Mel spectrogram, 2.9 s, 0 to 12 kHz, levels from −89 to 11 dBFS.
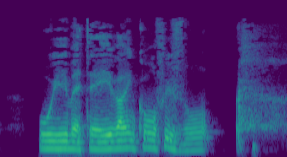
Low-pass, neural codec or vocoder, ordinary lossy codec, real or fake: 10.8 kHz; none; MP3, 32 kbps; real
